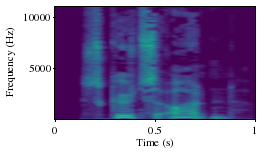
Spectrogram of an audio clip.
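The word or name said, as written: skytsånd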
